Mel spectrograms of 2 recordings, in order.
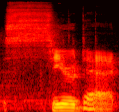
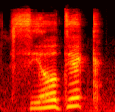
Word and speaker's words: Seardak: Seardak. Seardak. Okay, that's how you pronounce his name. Goddamn people with that weird spelling. What was your name, sir? I'm Seardak. Seal Dick?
